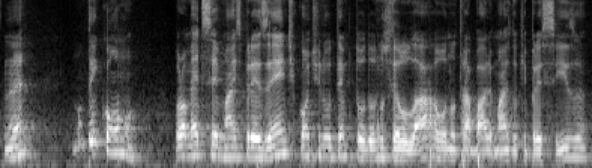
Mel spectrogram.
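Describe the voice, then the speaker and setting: A man's voice: medium pitch, moderate pace, a little mellow. A man with a Brazilian Portuguese accent hosting a motivational talk, speaking straight to the viewer in punchy, repeated short phrases. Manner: emphatic, speaks directly to the viewer. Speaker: host.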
